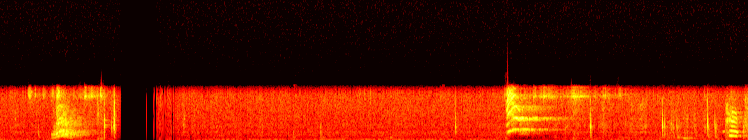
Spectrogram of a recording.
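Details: A pet dog barks indoors because the cat ignores her; a few short yipping barks near the start and again around five seconds, with quiet room hum in between.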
